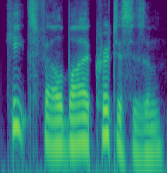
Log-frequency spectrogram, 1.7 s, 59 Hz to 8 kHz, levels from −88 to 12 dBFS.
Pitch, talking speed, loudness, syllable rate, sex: 135 Hz, 180 wpm, -15 LUFS, 4.5 syllables/s, male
